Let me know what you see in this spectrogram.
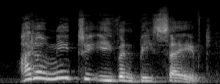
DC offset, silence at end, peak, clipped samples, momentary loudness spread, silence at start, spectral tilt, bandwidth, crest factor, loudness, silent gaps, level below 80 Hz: under 0.1%; 0.1 s; -4 dBFS; under 0.1%; 5 LU; 0.2 s; -5 dB/octave; 14 kHz; 16 dB; -21 LUFS; none; -70 dBFS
